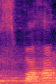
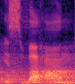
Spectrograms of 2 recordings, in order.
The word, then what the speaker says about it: ইস্পাহান: আমরা প উচ্চারণ করি ইস্পাহান, আরবিতে এটা উচ্চারণ হয় না, আরবিতে হয় আল আসবাহানি, বা উচ্চারণ হয় ইসবাহান বা আসবাহানি। সেখান থেকে ৭০,০০০ ইহুদি দাজ্জালের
